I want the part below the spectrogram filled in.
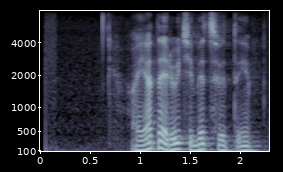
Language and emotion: Russian, neutral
